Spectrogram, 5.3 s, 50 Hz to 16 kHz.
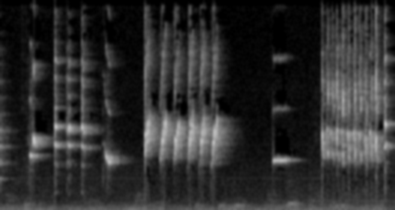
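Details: Kolibri ninja sunbird singing in gacor style with roll and tembak fills, recorded on an Oppo A37f phone: high thin chirps and sharp falling notes, then a quick buzzy roll of repeated notes near the end, over a low steady hum.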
